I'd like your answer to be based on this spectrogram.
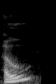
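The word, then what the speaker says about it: Ou: Oh? – Yeah.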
